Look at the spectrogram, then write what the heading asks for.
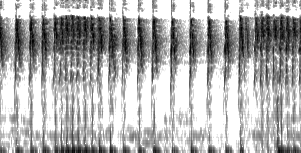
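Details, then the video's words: Competition bulbul giving a full 'tembakan' song: crisp, high, clipped notes repeated several times a second, bunching twice into quick rattling runs. "cucak cungkok full tembakan poin tertinggi dalam perlombaan burung"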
